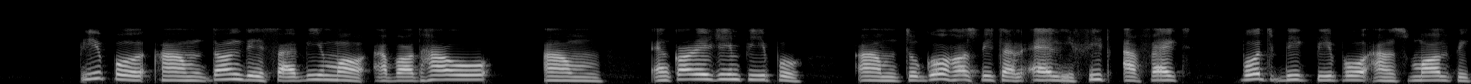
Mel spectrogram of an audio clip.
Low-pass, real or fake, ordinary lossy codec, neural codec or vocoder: 5.4 kHz; fake; none; autoencoder, 48 kHz, 32 numbers a frame, DAC-VAE, trained on Japanese speech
